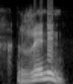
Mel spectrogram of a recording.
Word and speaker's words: rennin: दोनों का प्रोनाउंसिएशन जो है वो सेम है, लेकिन इसकी स्पेलिंग अलग है और उसकी स्पेलिंग अलग है।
